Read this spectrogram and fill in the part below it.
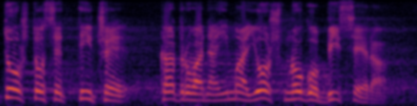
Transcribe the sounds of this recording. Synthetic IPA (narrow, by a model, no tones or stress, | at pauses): t̪oːʃt̪o̞se̞t̪iːt͡ʃe | kad̪ɾoʋaɲaimajo̞ʃmno̞ɡo̞biseɾa̰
